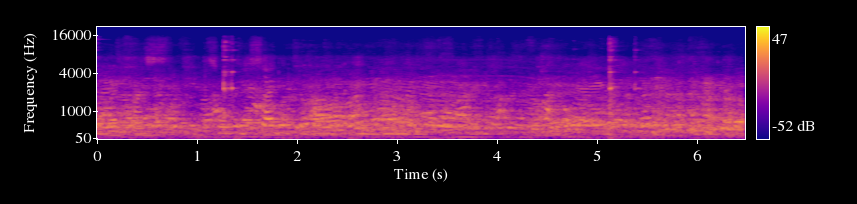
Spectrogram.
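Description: Murmur of voices in a breakfast room, with sharp clinks of china cups and saucers about a second in and again near the end.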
